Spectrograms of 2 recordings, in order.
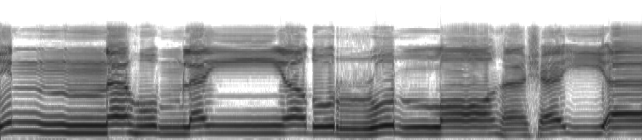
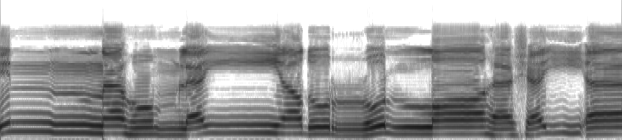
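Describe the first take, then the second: Both takes have the same delivery.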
